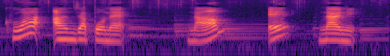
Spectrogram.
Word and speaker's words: 何: Après nan, il y a une lettre t ou d ou n. Par exemple, nan desu ka, il y a des prononciations. Un autre exemple, nan no hon desu ka, il y a la prononciation de n. Par contre, dans une phrase avec COD, il y a toujours o. Ce n'est pas t, d, n. Du coup, on dit nani.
